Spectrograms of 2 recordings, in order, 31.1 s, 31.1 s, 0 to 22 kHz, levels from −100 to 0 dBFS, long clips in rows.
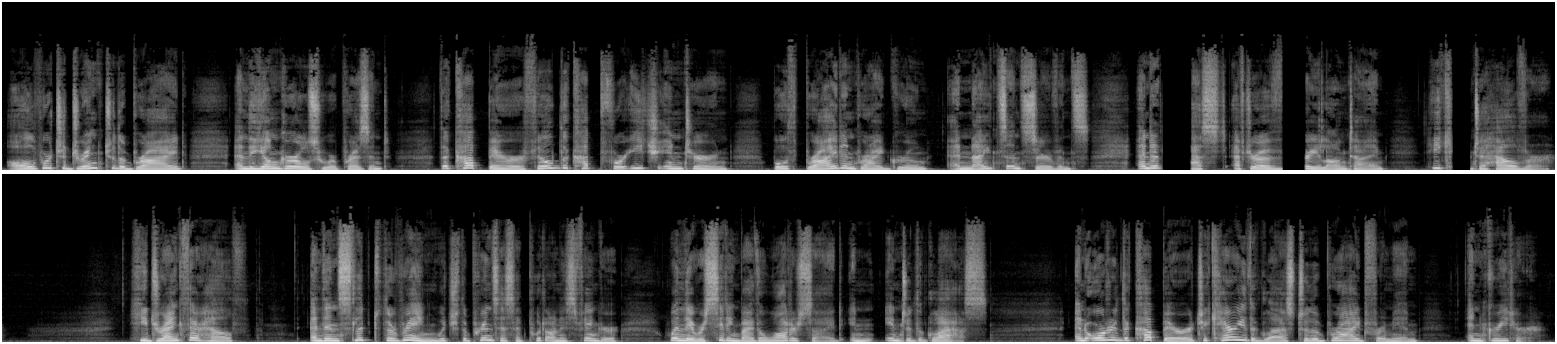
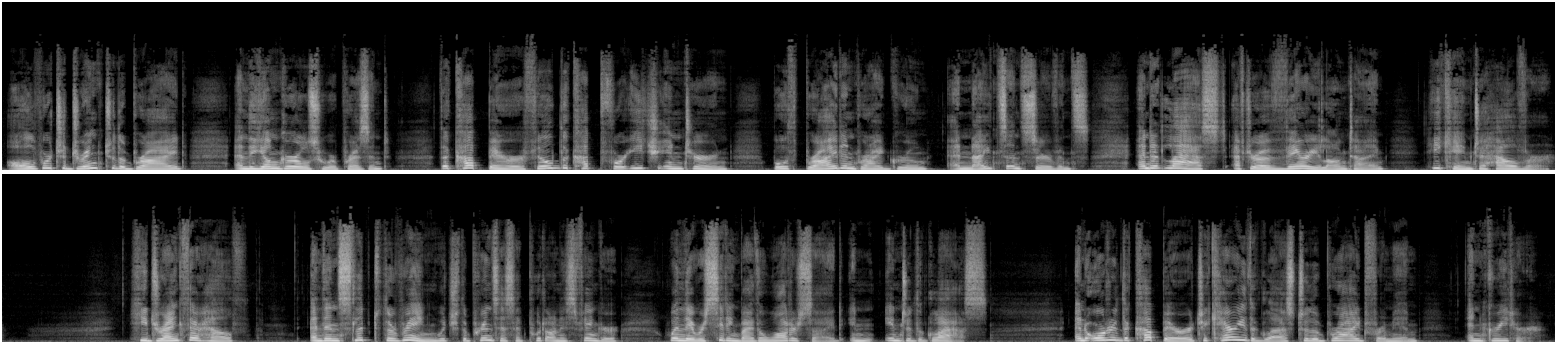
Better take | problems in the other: second | audio cutting out; at 12 s, at 13 s and at 15 s

